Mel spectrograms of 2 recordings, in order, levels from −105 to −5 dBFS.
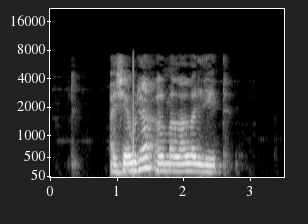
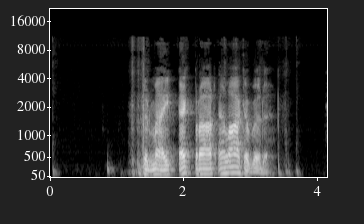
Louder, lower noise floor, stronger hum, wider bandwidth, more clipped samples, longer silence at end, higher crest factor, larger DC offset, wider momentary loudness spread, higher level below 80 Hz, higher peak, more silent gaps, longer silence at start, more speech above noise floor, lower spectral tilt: first, -18 LUFS vs -24 LUFS; about the same, -88 dBFS vs -88 dBFS; neither; second, 7.4 kHz vs 11 kHz; neither; first, 1 s vs 0.7 s; about the same, 18 dB vs 22 dB; neither; about the same, 11 LU vs 11 LU; first, -56 dBFS vs -66 dBFS; about the same, -2 dBFS vs -4 dBFS; neither; second, 0.9 s vs 1.25 s; first, 71 dB vs 65 dB; about the same, -7 dB/octave vs -7.5 dB/octave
